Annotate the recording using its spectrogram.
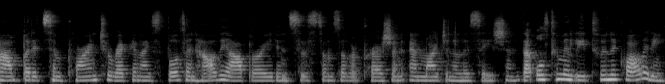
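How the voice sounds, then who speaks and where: In a slight Mexican accent, a woman at medium pitch talks very fast with hardly any pauses and monotone, flat intonation, on a very clean recording with a silent background. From Mexico. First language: Spanish. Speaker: sociologist and health coach. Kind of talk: podcast interview.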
